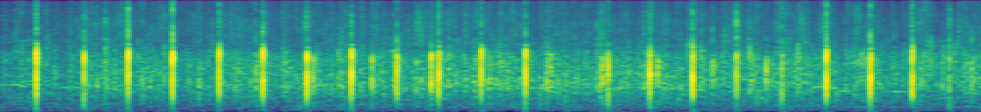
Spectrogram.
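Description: A church congregation in Evry claps steadily in a fast, even rhythm, a dense run of sharp hand claps carrying on without voices over it.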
